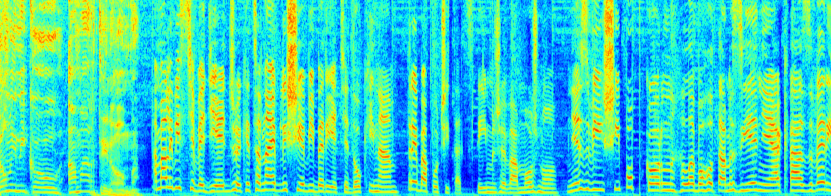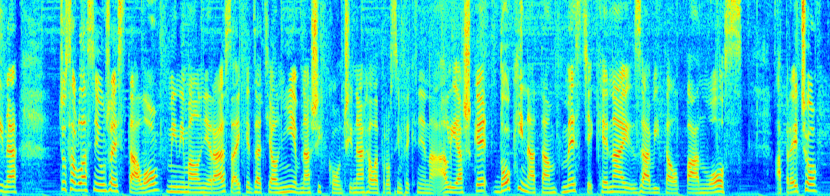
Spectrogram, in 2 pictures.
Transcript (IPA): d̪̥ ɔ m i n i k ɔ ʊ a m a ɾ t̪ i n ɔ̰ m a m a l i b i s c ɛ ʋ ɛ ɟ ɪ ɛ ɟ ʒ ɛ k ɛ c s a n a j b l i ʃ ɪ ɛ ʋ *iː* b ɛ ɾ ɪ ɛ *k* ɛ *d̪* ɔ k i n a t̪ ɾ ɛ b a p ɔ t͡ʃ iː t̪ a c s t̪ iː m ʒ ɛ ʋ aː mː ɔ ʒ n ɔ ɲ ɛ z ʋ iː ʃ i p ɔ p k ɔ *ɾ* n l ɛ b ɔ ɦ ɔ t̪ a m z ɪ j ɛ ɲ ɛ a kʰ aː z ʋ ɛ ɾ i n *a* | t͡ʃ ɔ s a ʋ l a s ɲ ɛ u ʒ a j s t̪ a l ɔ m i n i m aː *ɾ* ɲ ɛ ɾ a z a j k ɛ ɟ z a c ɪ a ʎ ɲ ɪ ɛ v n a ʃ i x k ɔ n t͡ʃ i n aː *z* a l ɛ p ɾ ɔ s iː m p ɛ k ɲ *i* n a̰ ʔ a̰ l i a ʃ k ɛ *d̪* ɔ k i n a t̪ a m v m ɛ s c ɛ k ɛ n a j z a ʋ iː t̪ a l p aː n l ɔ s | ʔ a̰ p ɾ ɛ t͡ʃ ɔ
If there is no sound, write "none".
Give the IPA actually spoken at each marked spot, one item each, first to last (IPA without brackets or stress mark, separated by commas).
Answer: i, c, d̪, ɾ, a, l, ɣ, ɛ, d̪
